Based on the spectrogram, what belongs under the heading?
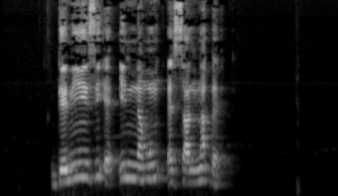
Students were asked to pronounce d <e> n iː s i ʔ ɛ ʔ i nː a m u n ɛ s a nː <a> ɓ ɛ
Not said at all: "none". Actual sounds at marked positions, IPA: e, a

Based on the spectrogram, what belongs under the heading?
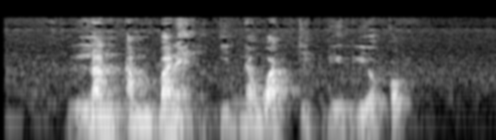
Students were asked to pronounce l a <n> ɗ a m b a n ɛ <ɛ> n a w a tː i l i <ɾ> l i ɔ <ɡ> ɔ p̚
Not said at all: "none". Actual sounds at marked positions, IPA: n, i, ɾ, k

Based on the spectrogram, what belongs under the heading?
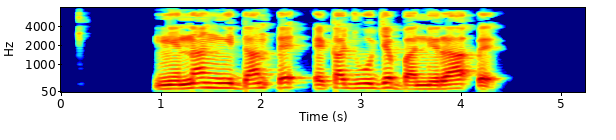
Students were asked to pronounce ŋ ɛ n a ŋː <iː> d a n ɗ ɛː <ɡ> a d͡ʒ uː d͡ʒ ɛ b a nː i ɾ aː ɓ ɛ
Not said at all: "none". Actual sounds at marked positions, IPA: i, k

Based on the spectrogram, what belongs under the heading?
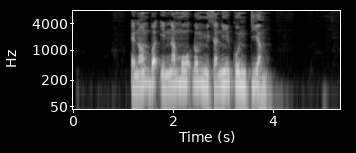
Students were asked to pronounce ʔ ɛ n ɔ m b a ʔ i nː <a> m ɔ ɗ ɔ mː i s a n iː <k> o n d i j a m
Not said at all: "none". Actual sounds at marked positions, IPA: a, k

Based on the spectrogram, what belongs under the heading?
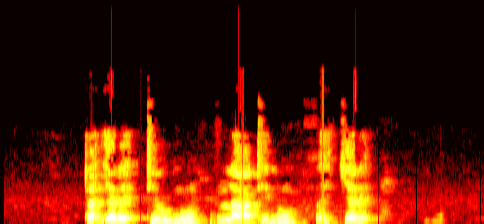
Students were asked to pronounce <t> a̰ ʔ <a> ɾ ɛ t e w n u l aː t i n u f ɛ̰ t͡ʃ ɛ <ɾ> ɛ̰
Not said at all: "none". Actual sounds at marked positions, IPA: t, ɛ, ɾ

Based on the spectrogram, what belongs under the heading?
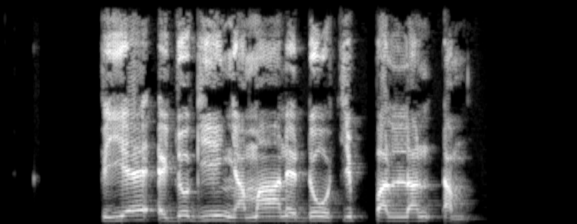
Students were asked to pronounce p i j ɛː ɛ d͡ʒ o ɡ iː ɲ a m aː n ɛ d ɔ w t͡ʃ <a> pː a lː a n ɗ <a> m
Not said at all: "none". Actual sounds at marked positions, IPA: i, a

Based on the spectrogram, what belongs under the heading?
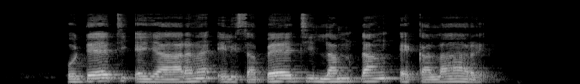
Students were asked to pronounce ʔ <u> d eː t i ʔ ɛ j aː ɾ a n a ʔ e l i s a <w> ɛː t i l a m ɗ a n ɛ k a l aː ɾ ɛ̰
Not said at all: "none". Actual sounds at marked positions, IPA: ɔ, b

